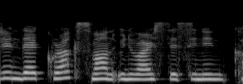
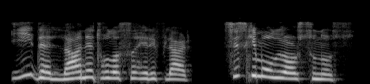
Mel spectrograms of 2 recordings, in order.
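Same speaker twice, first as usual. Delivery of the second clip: loud angry challenge, rising higher; exasperated raised-voice outburst; furious cry; 3 semitones higher, 6 dB louder than usual. A narrator's reading. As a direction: demand angrily, building in pitch. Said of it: "diye haykırdı öfkeden kuduran Fogg".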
